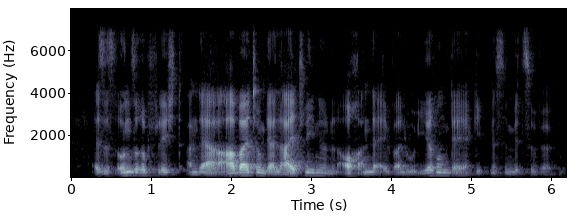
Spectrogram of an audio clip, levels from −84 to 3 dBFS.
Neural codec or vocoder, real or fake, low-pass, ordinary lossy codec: none; real; 7.2 kHz; none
